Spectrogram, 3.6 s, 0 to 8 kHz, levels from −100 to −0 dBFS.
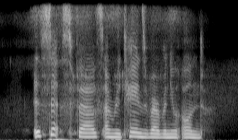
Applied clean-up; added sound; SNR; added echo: neural mask model Resemble Enhance denoiser.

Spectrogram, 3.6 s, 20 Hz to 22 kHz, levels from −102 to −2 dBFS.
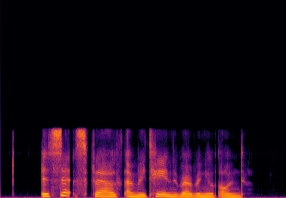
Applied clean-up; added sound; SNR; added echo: neural diffusion model UNIVERSE++.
